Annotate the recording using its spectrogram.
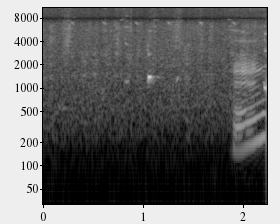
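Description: Quiet dog sounds: faint panting and one short, high whimper about a second in.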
